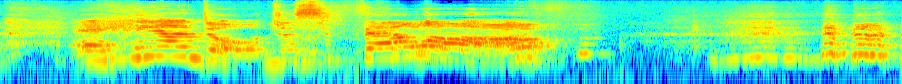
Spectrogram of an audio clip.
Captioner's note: laughs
